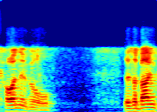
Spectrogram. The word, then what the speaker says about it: Karnivool: It's spelled Karnivool. Carnival.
